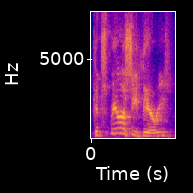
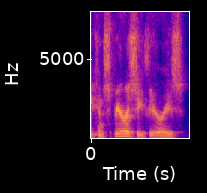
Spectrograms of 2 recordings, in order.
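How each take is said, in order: First: High, incredulous echo; losing it. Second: Said in the usual way. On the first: Retold or imitated. To the person hiring him, retold incredulous outrage. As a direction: throw it back in retold disbelief. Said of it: "And I lost it". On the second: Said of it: "the person that is hiring me says".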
